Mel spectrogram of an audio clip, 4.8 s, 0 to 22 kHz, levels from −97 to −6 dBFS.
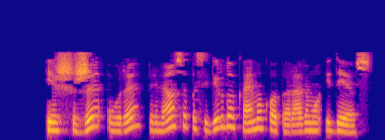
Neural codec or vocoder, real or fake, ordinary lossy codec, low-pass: none; real; MP3, 24 kbps; 5.4 kHz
